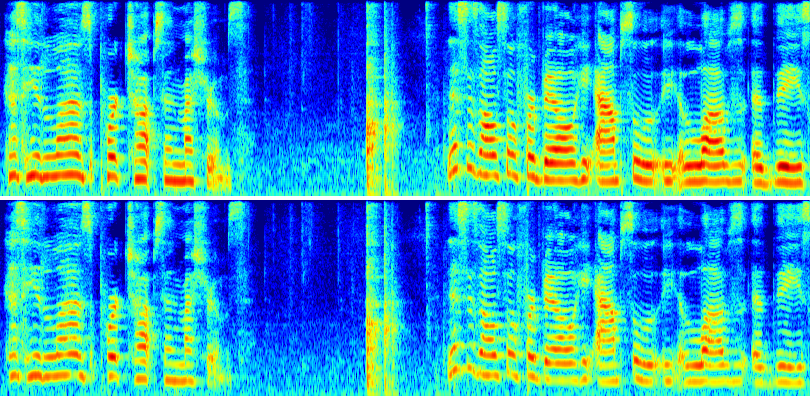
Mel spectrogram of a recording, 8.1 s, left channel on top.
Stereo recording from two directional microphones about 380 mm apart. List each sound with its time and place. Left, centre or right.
0.0 s speech: left
4.4 s speech: centre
